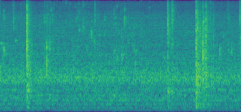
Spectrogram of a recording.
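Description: Water dumped out of a plastic bag holding aquarium fish, a steady splashing pour with a couple of louder sloshes, close and moderately quiet.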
